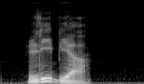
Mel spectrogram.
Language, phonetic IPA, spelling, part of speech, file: Polish, [ˈlʲibʲja], Libia, proper noun, Pl-Libia.ogg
